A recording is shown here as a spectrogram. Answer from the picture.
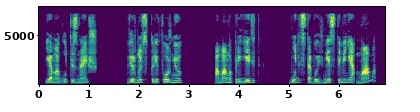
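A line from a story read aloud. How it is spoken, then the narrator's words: Muffled chuckle. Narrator (Russian): Чайна приглушенно хохотнула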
